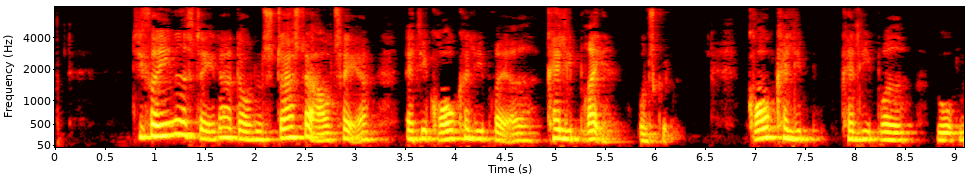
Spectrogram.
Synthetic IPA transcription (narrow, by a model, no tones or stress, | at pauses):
d̥ifɒ̽e̝̰ːnð̞̩ˠəsd̥ɛ̰ːd̥ɐɑd̥ɒʊd̥ensd̥ɶɐs̬d̥əɑ̈ʊt͡sʰɛ̰ːɪlɐæd̥iɡ̥ʁɒʊkʰælib̥ʁḛːɐðˠəkʰælib̥ʁɛ | ɔ̽nsɡ̥yl̰ | ɡ̥ʁɒʊ | kʰælib̥ʁɐðˠə | ʋɔ̰̽ːb̥n̩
